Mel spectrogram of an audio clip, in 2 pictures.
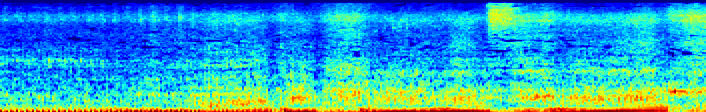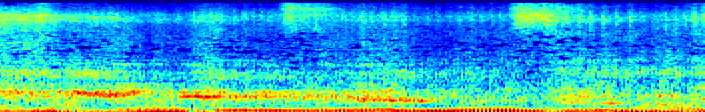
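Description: A diesel truck engine revs up and down repeatedly.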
